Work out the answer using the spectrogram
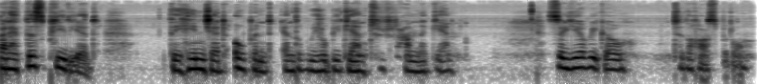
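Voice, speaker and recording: Gravelly, husky woman in her fifties. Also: low voice, normal speed. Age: 50s. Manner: earnest and reflective, with lively emphasis. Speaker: host. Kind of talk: personal storytelling monologue.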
